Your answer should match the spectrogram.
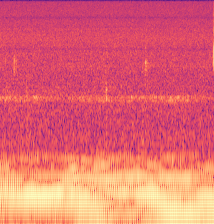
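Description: A lawn mower engine running steadily in the background, heard as a low hum whose pitch shifts slightly about a second in.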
